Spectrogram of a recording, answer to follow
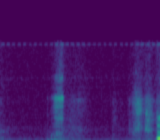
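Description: Near silence: room tone, with one brief faint scratch about a third of a second after halfway into the first second, and a man's voice starting at the very end.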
